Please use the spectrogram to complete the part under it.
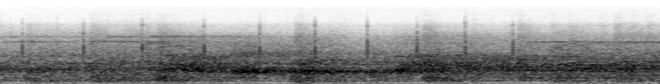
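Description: Players on the bench clap their hands.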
